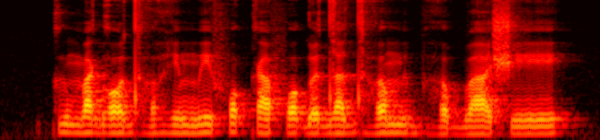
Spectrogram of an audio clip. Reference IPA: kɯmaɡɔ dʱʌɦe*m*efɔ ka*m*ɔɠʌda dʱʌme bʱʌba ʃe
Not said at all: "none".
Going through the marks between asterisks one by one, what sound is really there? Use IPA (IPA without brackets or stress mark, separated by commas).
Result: m, f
